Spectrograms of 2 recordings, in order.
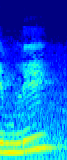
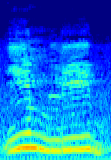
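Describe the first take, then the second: First: Said in the usual way. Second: इमली slowly with stretched vowels, 'eem-lee'; drawn-out sounding-out. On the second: Shown as a demonstration. Mother demonstrating Hindi vowels, इमली stretched syllable by syllable. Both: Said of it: "खींच के होता है".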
